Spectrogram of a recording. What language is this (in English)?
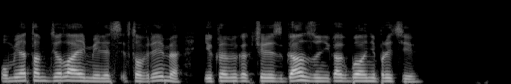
Russian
